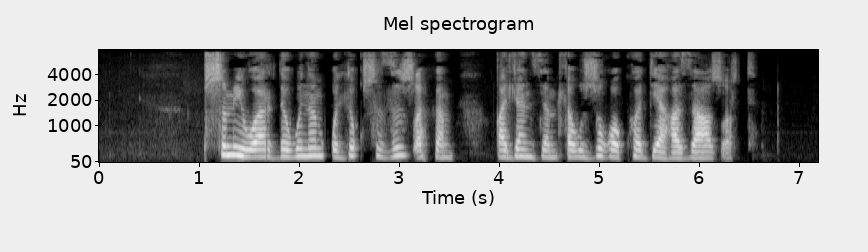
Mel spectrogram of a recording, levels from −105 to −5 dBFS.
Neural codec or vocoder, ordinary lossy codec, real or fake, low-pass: none; MP3, 48 kbps; real; 7.2 kHz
